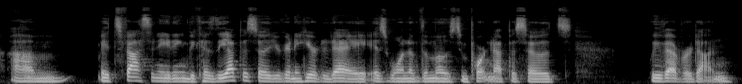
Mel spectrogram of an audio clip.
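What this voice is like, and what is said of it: Scratchy voice. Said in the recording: “my voice sounds a little scratchy ... there's been a lot of big tears”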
